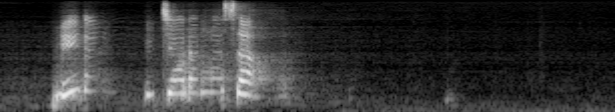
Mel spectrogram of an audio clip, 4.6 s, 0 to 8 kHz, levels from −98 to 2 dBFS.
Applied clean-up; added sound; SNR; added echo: neural mask model DeepFilterNet 3.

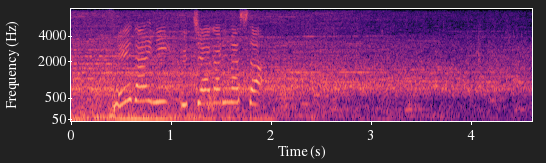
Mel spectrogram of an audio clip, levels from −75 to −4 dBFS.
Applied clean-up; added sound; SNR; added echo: none; Bathtub (filling or washing); 13 dB; none.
